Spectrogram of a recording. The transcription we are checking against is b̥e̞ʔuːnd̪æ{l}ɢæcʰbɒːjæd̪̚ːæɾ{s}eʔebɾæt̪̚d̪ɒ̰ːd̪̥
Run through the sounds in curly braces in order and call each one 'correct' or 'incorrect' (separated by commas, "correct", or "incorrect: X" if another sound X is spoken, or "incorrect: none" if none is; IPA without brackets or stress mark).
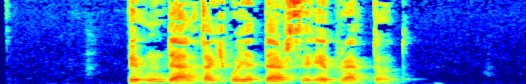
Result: correct, correct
